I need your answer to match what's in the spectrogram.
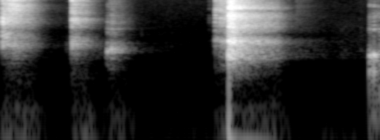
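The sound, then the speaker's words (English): A few quick metallic clicks, then a sharp crack and a short fizzing hiss as a can of New Belgium Mountain Time Premium Lager beer is opened, with a final click at the end. No one speaks. “I'm about to crack this.”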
